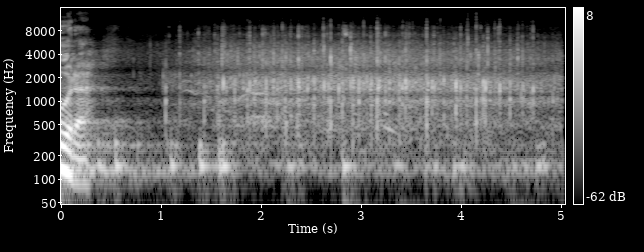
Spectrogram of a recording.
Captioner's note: audience claps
